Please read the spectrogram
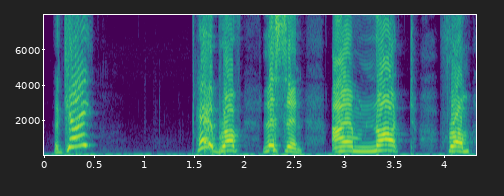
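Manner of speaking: ordinary delivery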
